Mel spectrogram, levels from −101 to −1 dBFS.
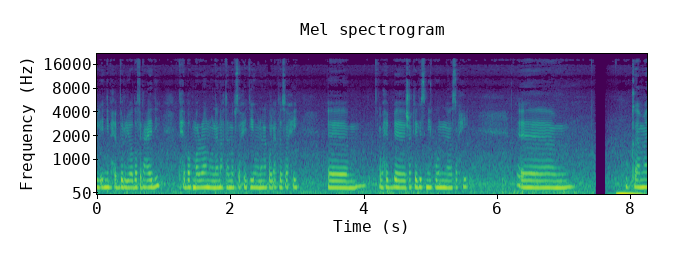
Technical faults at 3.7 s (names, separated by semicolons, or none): time-stretched section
